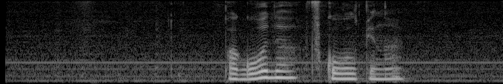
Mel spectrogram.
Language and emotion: Russian, sad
